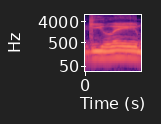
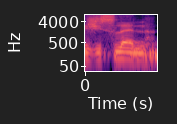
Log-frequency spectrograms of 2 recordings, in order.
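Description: First: The name is pronounced the American English way. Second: The name is pronounced the French way. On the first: This is how others, Americans, say the name. "They say Ghislaine" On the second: This is how the speaker, a French speaker, says the name. "but I say Ghislaine"

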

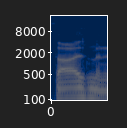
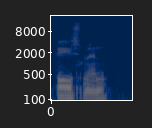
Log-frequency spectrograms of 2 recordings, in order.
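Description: First: The name is said to rhyme with Heisman. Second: The name is said not rhyming with Heisman. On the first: The name is changed to echo an award. "if you told people your name was Theismann" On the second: This is the name's original pronunciation. "instead of Theismann"

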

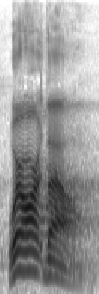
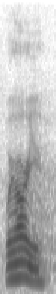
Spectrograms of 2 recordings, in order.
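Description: First: It is said in a strong, stern, demanding voice. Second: It is said in a soft, warm, inviting voice. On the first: God is confronting them in anger. The speaker calls it wrong. "With this strong demonstrative voice. I don't think it went that way" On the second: God is lovingly inviting them to talk. The speaker calls it right. "The point is the relational part of saying"

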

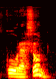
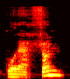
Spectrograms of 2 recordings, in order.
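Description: First: The z is said like an s. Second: The z is said like English th.

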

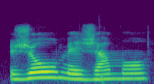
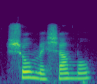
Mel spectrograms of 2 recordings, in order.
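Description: First: The 'll' sounds like a 'y'. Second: The 'll' sounds like 'sh'.

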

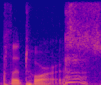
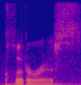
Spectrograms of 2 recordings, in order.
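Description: First: It is said with the British pronunciation. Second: It is said with the American pronunciation. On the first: "In England, it would be the clitoris" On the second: "In the United States, I believe it's the clitoris"

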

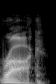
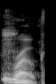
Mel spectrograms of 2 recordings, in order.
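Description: First: The vowel is short, as in 'rock'. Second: The vowel is long, as in 'rope'. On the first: The speaker calls it wrong. "not Rock" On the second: The speaker calls it right.

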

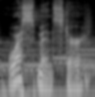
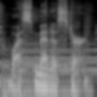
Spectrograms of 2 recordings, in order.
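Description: First: The word is said without extra sounds. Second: The word is said with an extra sound added. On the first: The speaker calls it right. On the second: The speaker calls it wrong.

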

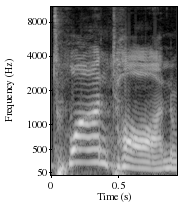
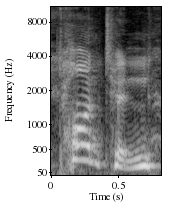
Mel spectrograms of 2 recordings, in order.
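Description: First: The word is said in a plain, everyday way. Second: The word is said in a stiff, posh way. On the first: The speaker calls it wrong. "which is how I originally thought to pronounce it" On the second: The speaker calls it right. "you have to say it like there's a stick up your ass"

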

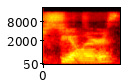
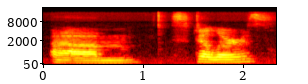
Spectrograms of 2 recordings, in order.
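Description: First: The first vowel is long, like in steel. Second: The first vowel is short, like in still. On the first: "Like Steelers" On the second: "Stillers. The Pittsburgh Stillers"

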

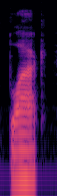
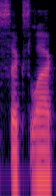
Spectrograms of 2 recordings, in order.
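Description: First: The name is said as one syllable. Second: The name is said as two syllables. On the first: The speaker calls it right. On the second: The speaker calls it wrong. "you guys call him [name]. That's not how you say it"

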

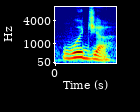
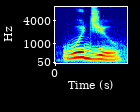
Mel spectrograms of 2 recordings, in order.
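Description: First: You is reduced to a casual ya. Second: The d and y blend into j. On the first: "as an informal contraction" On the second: "with the assimilated CH sound and J sound"

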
